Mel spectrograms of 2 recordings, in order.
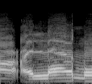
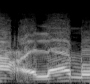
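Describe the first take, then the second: Both takes have the same delivery.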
